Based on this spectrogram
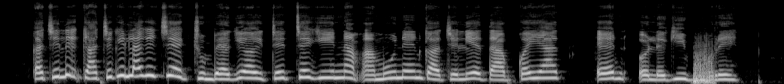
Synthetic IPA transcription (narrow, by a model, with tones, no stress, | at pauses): ka˨t͡ʃɪ˦lɪ˦ka˨t͡ʃɪ˦kɪ˦la˦kɪ˦t͡ʃe˦˨k̚t͡ʃu˨mbɛ˨k̬ɪ˦ɔ˦i˨t͡ʃe˦t͡ʃe˦ki˦na˦˨mʔa˨mu˦ne˦nka˨t͡ʃɪ˨lɪ˦e˦ta˨p̚kɔ˦ja˦t̚ | ɛ˦no˨le˨k̬i˦bṵː˨ɾe˦n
